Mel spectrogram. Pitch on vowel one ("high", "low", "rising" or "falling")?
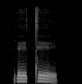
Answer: high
